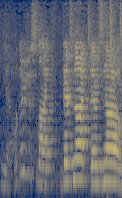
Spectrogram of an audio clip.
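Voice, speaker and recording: A woman with an American accent talks over noticeable background noise, with audible echo in the room. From United States. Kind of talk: panel discussion.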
